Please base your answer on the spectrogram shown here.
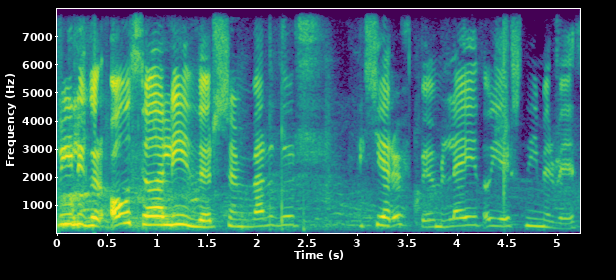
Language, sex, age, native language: Icelandic, female, 18-19, Icelandic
